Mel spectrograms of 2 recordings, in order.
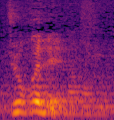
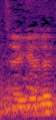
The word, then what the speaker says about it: CGL: Jiguli. Jiguli 125 diye geçer. Normalde CGL diye okunur, Türkçe'de Jiguli diyorlar.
